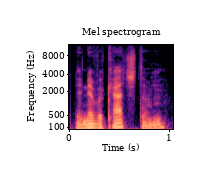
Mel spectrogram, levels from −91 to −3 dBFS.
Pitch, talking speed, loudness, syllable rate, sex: 95 Hz, 230 wpm, -19 LUFS, 5.8 syllables/s, male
